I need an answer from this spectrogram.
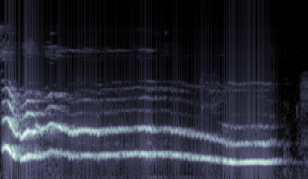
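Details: Siberian Husky Mika, vocal after a walk spent seeing squirrels, gives one sustained howl that starts with a high dip, holds a fairly steady tone for two seconds, then sinks lower and fades.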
